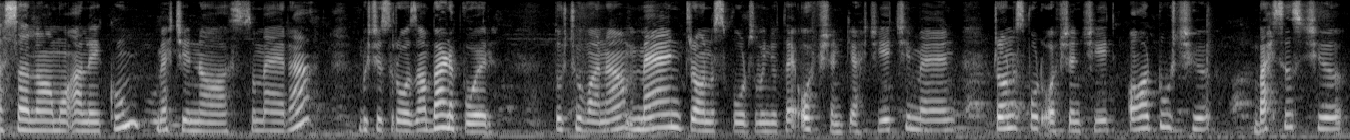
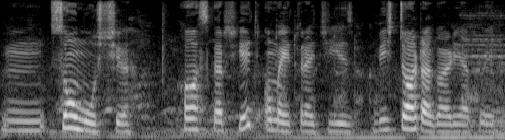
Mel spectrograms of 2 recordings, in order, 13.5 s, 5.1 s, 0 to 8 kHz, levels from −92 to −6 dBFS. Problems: background sounds at intervals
